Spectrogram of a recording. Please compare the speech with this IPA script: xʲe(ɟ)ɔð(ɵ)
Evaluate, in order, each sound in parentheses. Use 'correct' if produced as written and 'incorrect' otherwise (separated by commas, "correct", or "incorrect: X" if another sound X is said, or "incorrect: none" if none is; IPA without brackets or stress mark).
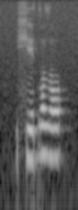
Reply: incorrect: d̪, incorrect: ɔ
